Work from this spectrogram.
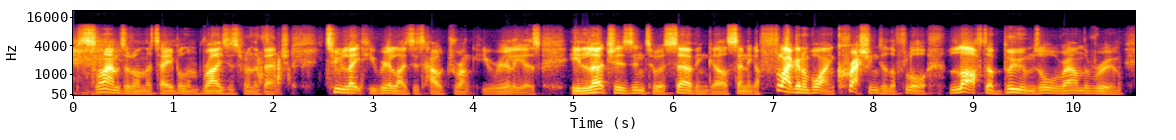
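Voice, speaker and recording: A man's voice: fairly low pitch, pushed and bright, a little hiss or hum. A man reading scripted narration and stage directions in an amateur table read.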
